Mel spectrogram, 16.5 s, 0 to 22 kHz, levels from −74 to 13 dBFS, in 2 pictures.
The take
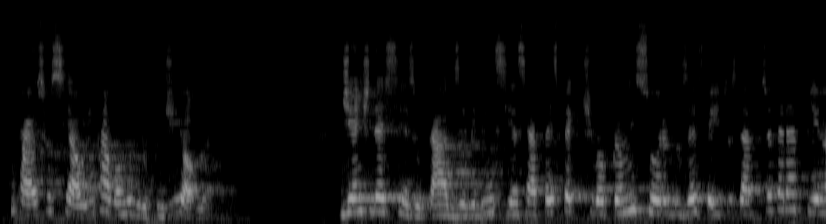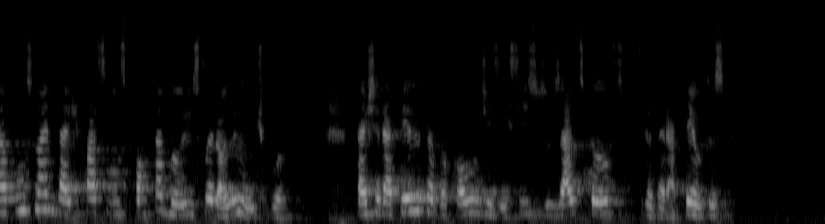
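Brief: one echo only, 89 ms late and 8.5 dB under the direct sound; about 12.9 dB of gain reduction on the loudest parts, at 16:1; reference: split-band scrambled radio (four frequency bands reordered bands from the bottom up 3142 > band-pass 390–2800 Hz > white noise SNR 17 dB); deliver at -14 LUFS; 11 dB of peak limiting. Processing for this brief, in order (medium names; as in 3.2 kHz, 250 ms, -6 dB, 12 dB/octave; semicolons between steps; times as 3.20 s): compression 16:1, threshold -34 dBFS; peak limiter -33.5 dBFS; delay 89 ms -8.5 dB; four frequency bands reordered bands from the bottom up 3142; band-pass 390–2800 Hz; white noise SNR 17 dB; trim +27 dB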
